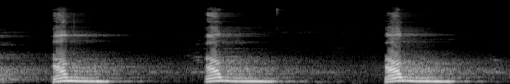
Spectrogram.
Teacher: Sisi lidah menempel atau menekan ke dinding geraham atas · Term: huruf dad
